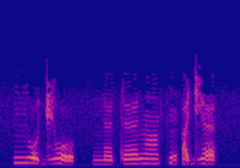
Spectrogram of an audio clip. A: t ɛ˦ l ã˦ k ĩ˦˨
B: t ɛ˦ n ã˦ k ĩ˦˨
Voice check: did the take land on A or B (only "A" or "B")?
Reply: A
